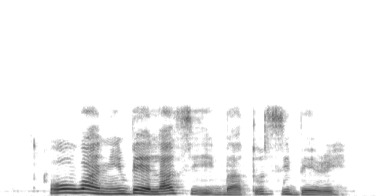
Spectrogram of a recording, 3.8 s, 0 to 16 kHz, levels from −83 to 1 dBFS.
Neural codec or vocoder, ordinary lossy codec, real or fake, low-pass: codec, 16 kHz, 16 kbps, FreqCodec, smaller model; none; fake; 7.2 kHz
